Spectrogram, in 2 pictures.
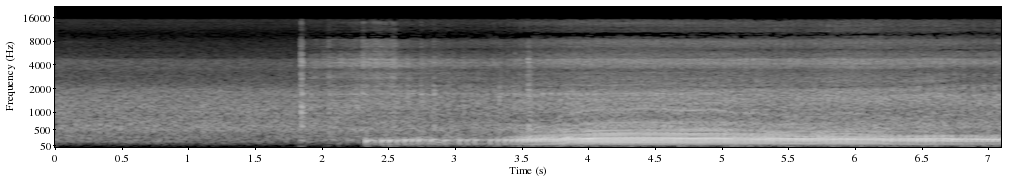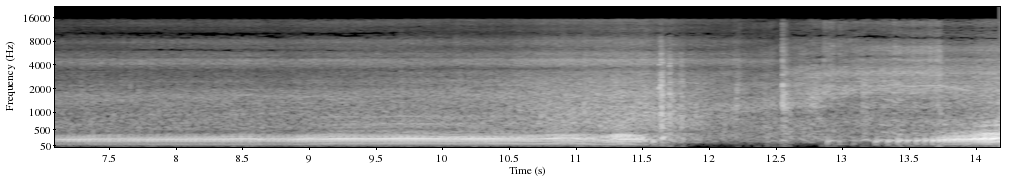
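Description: Adventure motorcycle engine starting about two seconds in, then running steadily with a brief rev. It cuts out a couple of seconds before the end, then starts again and revs up near the end.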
